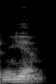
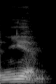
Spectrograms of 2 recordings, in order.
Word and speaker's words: Nyim: The Kuba people all follow the leadership of one person, the Nyim. That's spelled NYIM.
